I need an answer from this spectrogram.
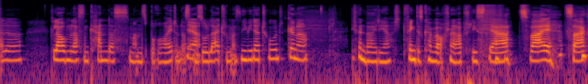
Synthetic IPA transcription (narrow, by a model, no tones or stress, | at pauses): ʔalə | ɡ̥laʊbm̩lasn̩kʰandasmansb̥əʁɔʏtʊnt̚d̥asazoːlaɪtʰuːtma̰nsniːviːdɐtʰuːtɡ̥ənaʊ | ʔɪçb̥ɪnbaɪdiːɐɪçfɪŋk̚d̥askʰœnənviːɐaʊʃnɛlʔapʃliːsn̩jaːt͡sv̥aɪt͡sak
